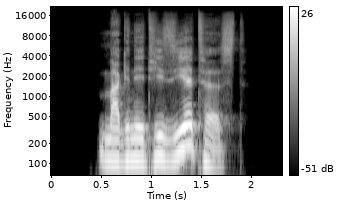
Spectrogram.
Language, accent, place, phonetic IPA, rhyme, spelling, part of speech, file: German, Germany, Berlin, [maɡnetiˈziːɐ̯təst], -iːɐ̯təst, magnetisiertest, verb, De-magnetisiertest.ogg
- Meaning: inflection of magnetisieren: 1. second-person singular preterite 2. second-person singular subjunctive II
